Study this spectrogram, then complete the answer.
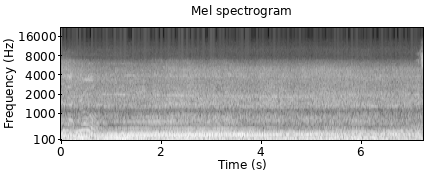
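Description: Porsche Sport Cup race cars at Spa Francorchamps make a continuous loud engine roar with a low droning rumble and a brief rising note at the start, heard without talk.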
